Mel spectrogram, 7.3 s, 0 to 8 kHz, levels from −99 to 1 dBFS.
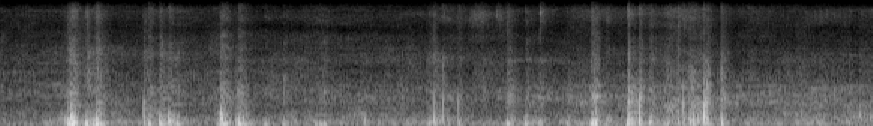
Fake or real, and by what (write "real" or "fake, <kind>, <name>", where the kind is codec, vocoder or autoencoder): fake, codec, SNAC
